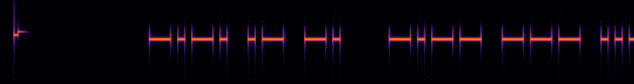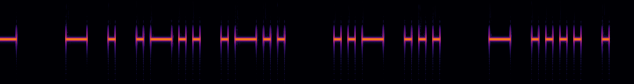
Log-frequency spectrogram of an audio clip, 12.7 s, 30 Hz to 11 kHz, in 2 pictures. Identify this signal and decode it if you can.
Morse code, heard as a keyed tone, about 17 wpm, 700 Hz. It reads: CAN YOU TELL US THE
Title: Sentences from Top 1300 Words 17wpm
